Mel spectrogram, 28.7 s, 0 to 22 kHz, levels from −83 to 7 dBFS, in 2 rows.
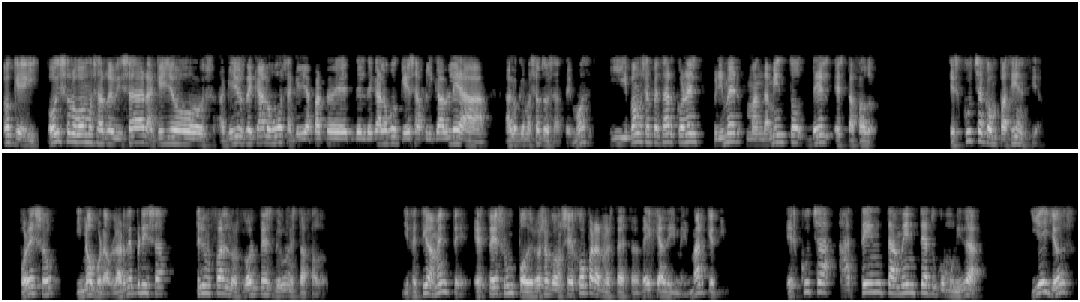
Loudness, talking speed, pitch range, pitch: -22 LUFS, 145 wpm, 170-250 Hz, 210 Hz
